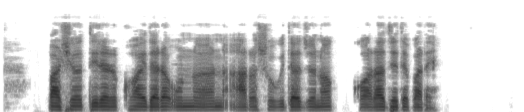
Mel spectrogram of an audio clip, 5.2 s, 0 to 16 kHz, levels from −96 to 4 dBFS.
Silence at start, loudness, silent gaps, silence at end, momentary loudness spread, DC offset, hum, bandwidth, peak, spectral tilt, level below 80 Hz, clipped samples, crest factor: 0.5 s; -20 LUFS; 3.38-3.42 s; 0.9 s; 6 LU; under 0.1%; none; 7.6 kHz; 0 dBFS; -6 dB/octave; -44 dBFS; under 0.1%; 20 dB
